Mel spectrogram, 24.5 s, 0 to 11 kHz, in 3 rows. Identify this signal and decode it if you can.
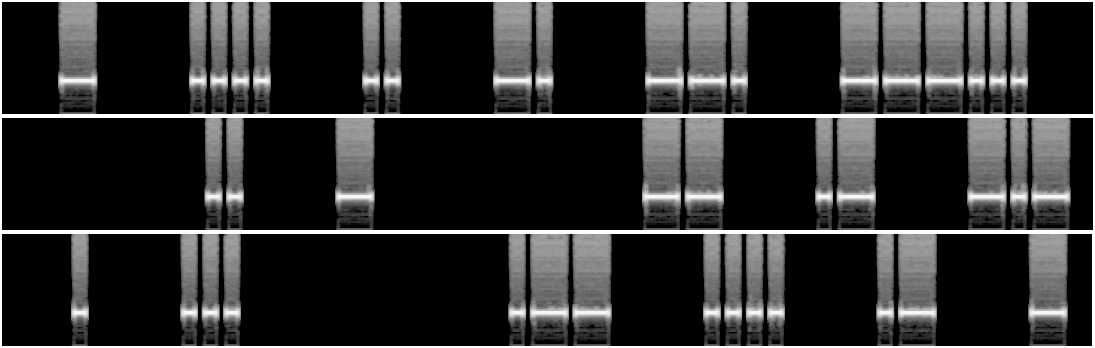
Morse code, heard as a keyed tone, about 15 wpm, spaced as for 8 wpm, 1000 Hz. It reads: THING: IT MAKES WHAT
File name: qotdfiles / 8wpm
